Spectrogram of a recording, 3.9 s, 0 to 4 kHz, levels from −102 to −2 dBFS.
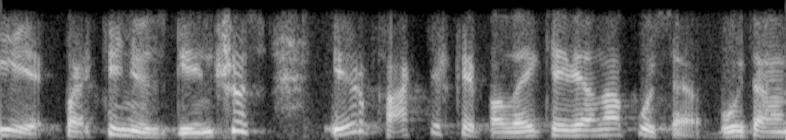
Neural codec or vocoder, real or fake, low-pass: none; real; 3.6 kHz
